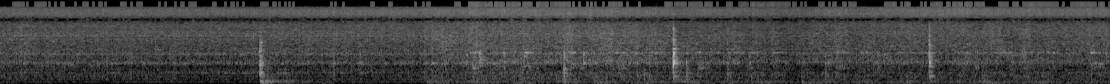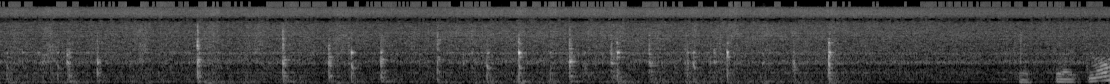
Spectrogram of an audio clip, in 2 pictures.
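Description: Carrots and celery sizzle steadily in a pot for beef stew, a constant fine frying hiss with scattered crackles and spoon clicks, and no talking.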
